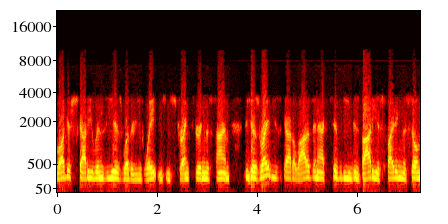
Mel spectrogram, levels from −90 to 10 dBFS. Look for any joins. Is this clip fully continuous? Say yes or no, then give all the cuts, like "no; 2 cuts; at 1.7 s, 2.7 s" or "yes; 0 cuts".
no; 4 cuts; at 1.7 s, 2.1 s, 4.2 s, 5.9 s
